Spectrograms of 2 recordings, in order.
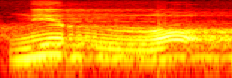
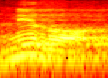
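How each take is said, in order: First: The r sound is held long. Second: The r sound is cut short. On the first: The speaker calls it right. "tahan ro-nya" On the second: The speaker calls it wrong. "jangan niro"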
